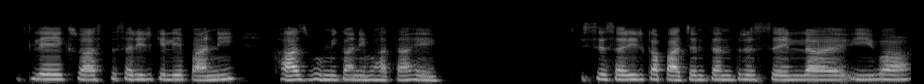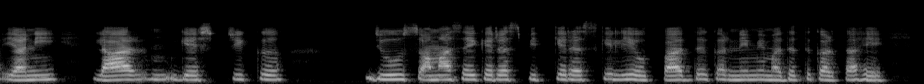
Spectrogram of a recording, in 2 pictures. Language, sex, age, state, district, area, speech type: Hindi, female, 45-60, Madhya Pradesh, Ujjain, urban, spontaneous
